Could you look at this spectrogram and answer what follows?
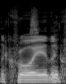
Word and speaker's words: LaCroix: How do you pronounce it? LaCroix.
